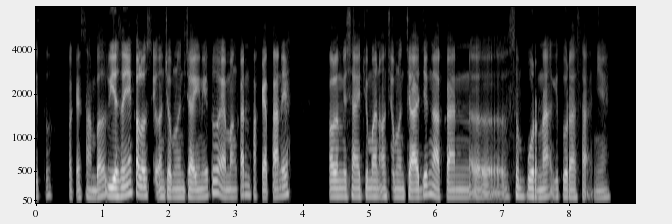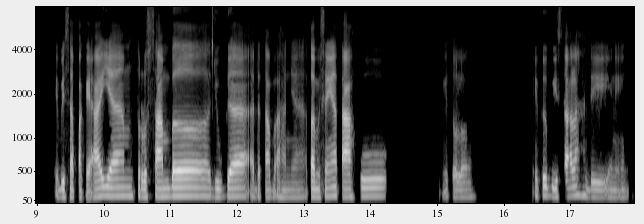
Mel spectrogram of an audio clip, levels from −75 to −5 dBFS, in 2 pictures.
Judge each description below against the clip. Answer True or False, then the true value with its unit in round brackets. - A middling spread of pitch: False (2.1 semitones)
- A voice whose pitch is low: True (115 Hz)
